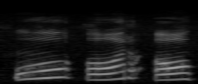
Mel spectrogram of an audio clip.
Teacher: दूसरा है आपका कंठ ओष्ठ स्वर, यानी कि कंठ और ओष्ठ दोनों मिलकर के ओ और औ का उच्चारण करते हैं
